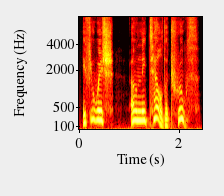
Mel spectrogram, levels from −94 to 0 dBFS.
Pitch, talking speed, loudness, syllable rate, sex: 190 Hz, 145 wpm, -15 LUFS, 4.0 syllables/s, male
